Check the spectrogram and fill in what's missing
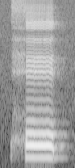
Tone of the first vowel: low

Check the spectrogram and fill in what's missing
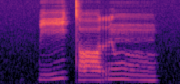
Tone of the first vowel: rising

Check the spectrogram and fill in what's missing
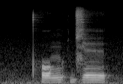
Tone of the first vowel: low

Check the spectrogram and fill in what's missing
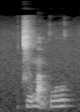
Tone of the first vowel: rising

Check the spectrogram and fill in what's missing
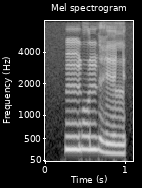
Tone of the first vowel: high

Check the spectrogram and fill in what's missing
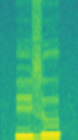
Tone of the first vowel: low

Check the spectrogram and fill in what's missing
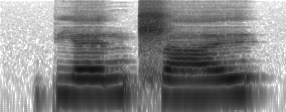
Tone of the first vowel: rising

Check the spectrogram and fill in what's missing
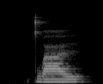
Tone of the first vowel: high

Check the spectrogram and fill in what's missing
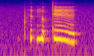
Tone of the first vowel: high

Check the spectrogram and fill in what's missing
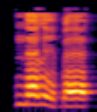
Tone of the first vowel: high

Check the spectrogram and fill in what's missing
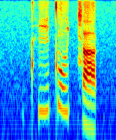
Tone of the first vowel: rising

